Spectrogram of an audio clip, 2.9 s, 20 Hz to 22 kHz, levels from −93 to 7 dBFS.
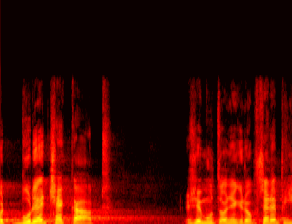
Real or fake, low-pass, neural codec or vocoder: real; 14.4 kHz; none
